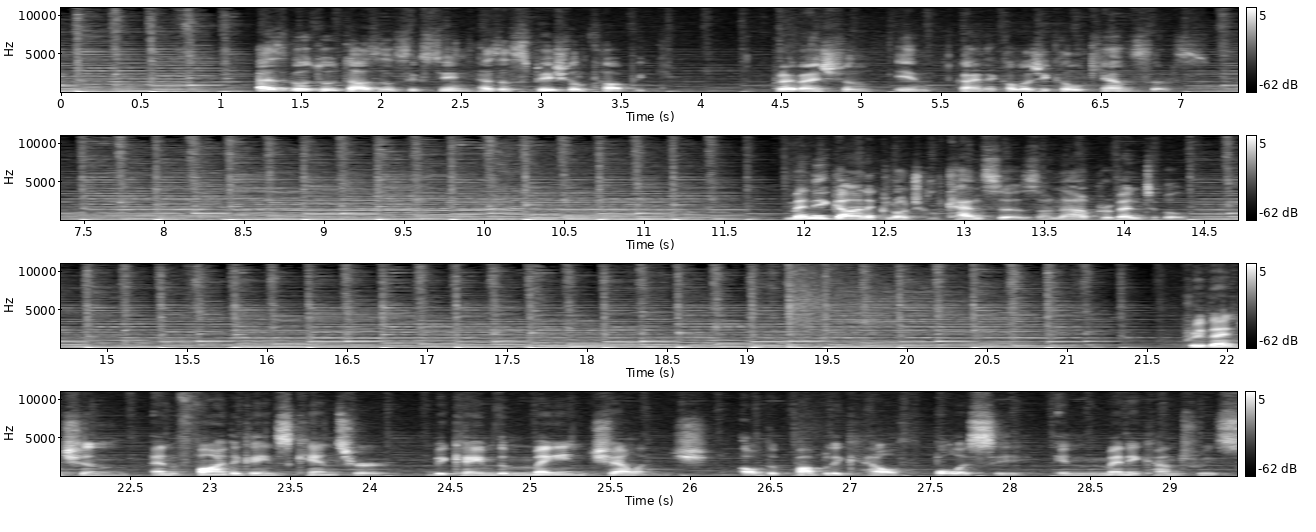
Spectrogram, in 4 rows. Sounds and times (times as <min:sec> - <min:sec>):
Music: 0:00.0 - 0:29.4
Speech: 0:01.2 - 0:03.8, 0:04.4 - 0:07.2, 0:11.9 - 0:14.4, 0:21.8 - 0:29.4.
